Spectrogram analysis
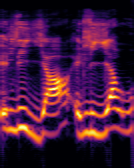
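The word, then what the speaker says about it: אליהו: Il faut retenir son nom surtout, Eliyahu en hébreu même, qui signifie « mon Dieu ».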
